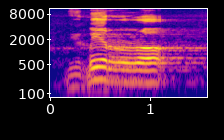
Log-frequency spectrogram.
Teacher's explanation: Cukup mirro, jangan mirro. Cukup masuk aja nun matinya ke huruf ro. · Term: Idgham bila guna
